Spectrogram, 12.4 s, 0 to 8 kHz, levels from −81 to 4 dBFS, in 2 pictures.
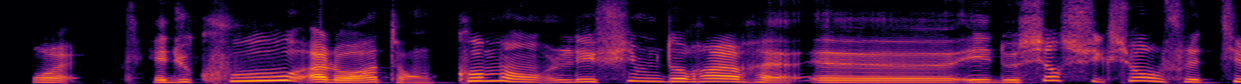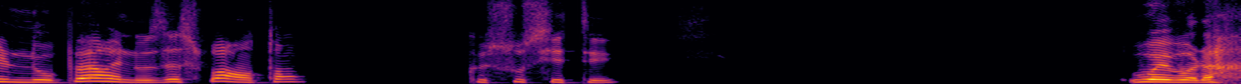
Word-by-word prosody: Ouais 205 +4 -3 0.4
et 200 - +2
du 225 +3 -4
coup, 335 - +2
alors 205 -5 +6
attends, 150 -9 -4
comment 295 - 0
les 215 +5 -3
films 295 +4 -5
d'horreur, 270 -2 +2
heu 185 -3 -1
et 215 +1 0
de 205 0 -3
science-fiction, 330 - -3
reflètent-ils 240 - -5
nos 210 -1 -1
peurs 280 +7 +3
et - - -1
nos 195 -3 -6
espoirs 235 +6 -2
en 215 -3 0
tant, 245 +5 -9 0.8
que 215 - -13
société? 195 -5 -11 2.6
Ouais, 230 -1 +8
voilà. 210 0 +4
225 Hz, 125 wpm, -21 LUFS, 200-270 Hz, 2.6 s, Ouais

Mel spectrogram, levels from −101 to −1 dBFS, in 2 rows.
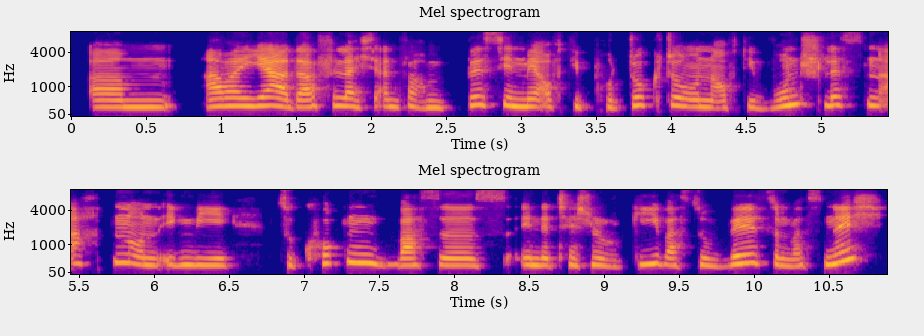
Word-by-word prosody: Ähm, 225 +2 -1 0.2
aber 245 +3 +4
ja, 255 0 +7
da 225 +1 +2
vielleicht 250 -3 -1
einfach 235 -2 -5
'n 215 0 -4
bisschen 285 -2 +1
mehr 235 -1 +2
auf 230 - -6
die 240 - -7
Produkte 240 +5 -4
und 230 -3 -1
auf 200 +1 -6
die 205 -5 -9
Wunschlisten 280 +2 0
achten 295 +3 -3
und 230 -4 -1
irgendwie 220 -1 -2 0.2
zu 225 -2 -9
gucken, 285 -2 0
was 220 0 +1
es 215 -2 -1
in 230 -1 +1
der 220 -1 0
Technologie, 225 +2 -2
was 220 -2 -3
du 210 -5 -6
willst 275 +1 +4
und 215 -3 -1
was 205 +5 -9
nicht. 370 - +4
230 Hz, 175 wpm, -24 LUFS, 220-265 Hz, 0.2 s, ja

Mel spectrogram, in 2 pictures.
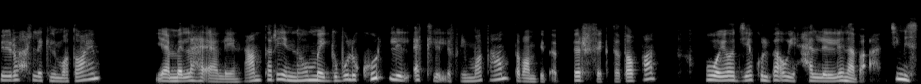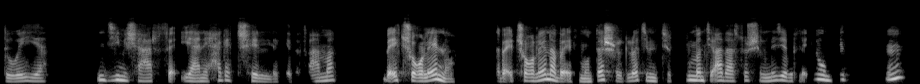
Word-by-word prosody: بيروح 200 +1 -2
لِك 180 -2 -5
المطاعم 175 - -2 0.6
يعمل 160 0 +3
لها 175 -1 0
إعلان، 125 -1 -5
عن 175 +5 0
طريق 220 +2 -1
إن 185 -3 0
هم 195 +1 +2
يجيبوا 180 +4 -1
له 215 - +1
كُل 290 +4 +2
الأكل 205 -5 -1
اللي - - -7
في - - -23
المطعم، 205 - -4
طبعًا 145 -3 -1
بيبقى - - -9 0.2
perfect 185 -7 -3
طبعًا، 170 +10 +1 0.5
هو 205 -2 +6
يقعد 190 -1 +2
ياكل 200 -1 -2
بقى 195 0 0
ويحلّل 160 -3 -1
لنا 175 -1 +3
بقى، - - -4 0.3
دي - - +4
مستوية 155 -7 -1 0.5
دي 205 0 +1
مش 175 -3 +1
عارفة 155 0 -3
يعني 150 -2 -1
حاجة 195 +4 -3
تشلّ 150 -8 -1
كده - - -12
فاهمة، 185 +6 -2 0.5
بقِت - - +4
شغلانة، - - +6 0.5
دي - - -11
بقت - - -1
شغلانة، 200 +7 +5
بقِت 170 - +1
منتشرة 145 +3 +5
دلوقتي 175 +4 -1
أنتِ 155 - -3 0.2
طول 200 0 +2
ما - - +6
أنتِ 185 - -1
قاعدة 180 -2 +3
على 160 - 0
الSocial 160 -3 -3
Media 195 +1 +1
بتلاقيهم 225 +6 -1
كده، 225 -1 -10 0.4
إمم. 295 +7 +3
180 Hz, 185 wpm, -24 LUFS, 155-205 Hz, 0.6 s, هو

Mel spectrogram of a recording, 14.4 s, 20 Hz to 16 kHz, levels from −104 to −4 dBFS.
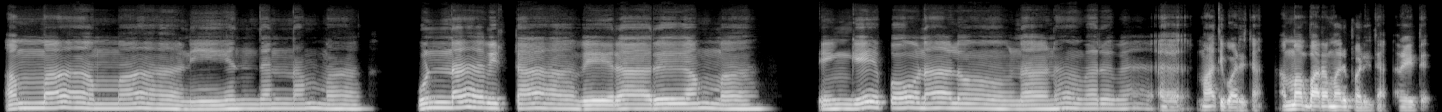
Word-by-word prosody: "அம்மா 165 +1 0 0.4
அம்மா 150 0 -2 0.6
நீ 125 +1 -1 0.3
எந்தன் 150 +1 -2 0.2
அம்மா, 155 -3 -2 0.9
உன்னை 175 +1 +2 0.3
விட்டா 155 -1 -2 0.6
வேறாரு 145 +2 +3 0.3
அம்மா. 155 -4 -1 1.0
எங்கே 145 +4 +2 0.2
போனாலும் 160 -2 0 0.4
நானும் 140 +4 0
வருவேன். 150 0 -4 0.5
அ - - -24 0.2
மாத்தி 110 +1 +2
பாடிட்டேன். 90 -1 -2 0.2
அம்மா 130 +2 +6
பாடுற 110 -1 +6
மாதிரி 105 -1 +5
பாடிட்டேன். 90 -1 -3 0.2
ரைட்டு. 95 -1 -2
150 Hz, 85 wpm, -22 LUFS, 140-160 Hz, 1.0 s, அம்மா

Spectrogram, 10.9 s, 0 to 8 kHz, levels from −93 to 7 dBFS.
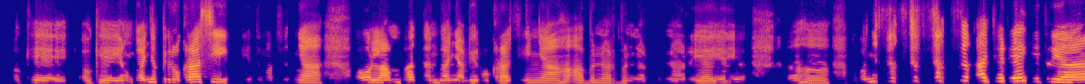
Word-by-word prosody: oke 215 -1 -9 0.5
oke, 185 +3 -8 0.2
yang 205 - -5
banyak 230 +3 0
birokrasi 240 +2 +3 0.3
gitu 475 0 -32
maksudnya, 470 - -2 0.5
oh 230 +1 +1
lambat 220 +2 +2
dan 210 -1 -8
banyak 205 +1 0
birokrasinya, 195 0 -4
heeh, 205 -1 -2
benar 185 -1 -9
benar 180 -2 -15
benar, 170 -2 -16
iya 190 0 -4
iya 180 -1 -7
iya, 175 - -12 0.5
eee, 210 - -8
heeh. 195 -2 -6 0.3
Pokoknya, 260 +4 -6
sat 315 0 -5
set 345 - -1
sat 370 -2 +2
set, 355 -1 +4
aja 315 -2 +2
deh 315 +2 +9
gitu 275 -1 -10
ya, 230 - +9
215 Hz, 165 wpm, -21 LUFS, 195-255 Hz, 0.5 s, deh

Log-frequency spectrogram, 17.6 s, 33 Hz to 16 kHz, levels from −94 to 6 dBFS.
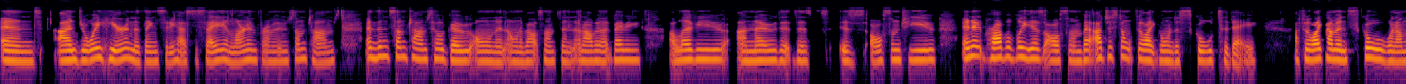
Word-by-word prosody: and 185 -2 +2 0.2
I 200 +1 +7
enjoy 205 +3 +3
hearing 220 0 +2
the 185 - -1
things 180 +1 -5
that 170 - -7
he 180 - -4
has - - -4
to - - -17
say 185 +3 0
and 190 -5 -3
learning 200 +4 -1
from 185 - -7
him 185 +1 -7
sometimes, 185 -3 -6 0.3
and 240 0 0
then 260 0 +1
sometimes 230 -3 -2
he'll 220 -1 -1
go 190 0 +1
on 185 -1 -3
and 175 - -4
on 180 -1 -5
about 180 +1 -4
something, 185 -2 -7
and - - -5
I'll 190 0 0
be 195 - -2
like, 185 - -3
"Baby, 205 0 -2 0.4
I - - -2
love 210 +1 +2
you, 210 0 -1
I - - 0
know 195 +1 0
that 195 -1 -5
this 190 -2 -6 0.3
is 185 -4 -6
awesome 200 +4 -2
to 200 0 -10
you, 205 +1 +1 0.3
and 235 - +6
it 270 -2 +4
probably 240 0 +5
is 225 -3 +1
awesome, 195 -1 -2
but 205 +2 +2
I 240 - +7
just 255 0 -7
don't 235 -3 -2
feel 215 -2 +1
like 200 -4 +4
going 190 -2 -3
to 180 - -3
school 190 +1 -4
today. - - -5 0.5
I - - -3
feel 215 - +1
like 215 +1 +8
I'm 215 -1 +7
in 200 -1 +4
school 220 0 +4
when 190 0 0
I'm 180 +1 +1
200 Hz, 220 wpm, -23 LUFS, 185-215 Hz, 0.5 s, like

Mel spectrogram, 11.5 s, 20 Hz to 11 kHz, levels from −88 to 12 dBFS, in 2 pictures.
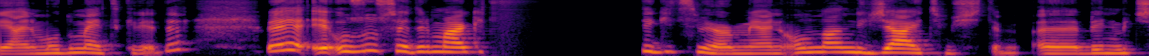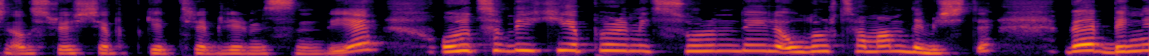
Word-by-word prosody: yani 180 0 -1
modumu 215 +4 -1
etkiledi 215 - -6 0.5
ve, 340 - +6 0.2
eee, - - +7
uzun 325 0 +1
süredir 310 -4 +1
markete 280 -1 +4 0.8
gitmiyorum 260 -10 -1
yani 195 0 -3
ondan 270 +2 +1
rica 245 -1 +5
etmiştim, 225 0 -7
eee, 190 -1 +2
"Benim 210 0 -1
için 215 0 -5
alışveriş 200 +2 -6
yapıp 200 -1 -8
getirebilir 200 -1 -6
misin?" 185 -1 -3
diye. 365 +6 0 0.3
O 300 - +7
da 355 - +3
"Tabii 365 +1 0
ki 375 +1 -2
yaparım, 360 -1 -1
hiç 305 - -7
sorun 330 +1 -2
değil, 340 -2 -3
olur, 295 +3 +3
tamam." 315 -1 -1
demişti 215 +2 0 0.4
ve 350 +2 +10
beni 315 +4 +2
260 Hz, 180 wpm, -21 LUFS, 205-325 Hz, 0.8 s, ve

